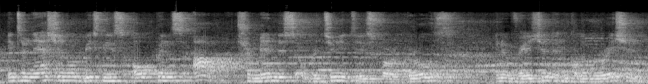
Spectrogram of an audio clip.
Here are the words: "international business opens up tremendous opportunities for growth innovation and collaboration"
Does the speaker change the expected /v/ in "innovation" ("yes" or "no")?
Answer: no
